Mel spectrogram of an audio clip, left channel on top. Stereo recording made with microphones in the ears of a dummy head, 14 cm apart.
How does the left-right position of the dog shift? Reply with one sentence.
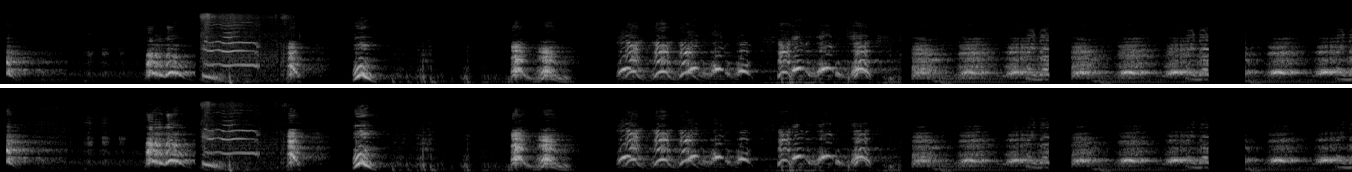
In this clip you hear the dog travel towards the left.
